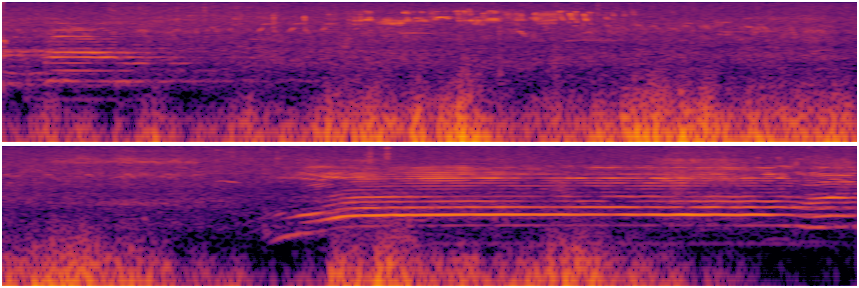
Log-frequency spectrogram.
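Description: Wind buffeting the microphone with a fluctuating low rumble. Near the end a long melodic note glides up and then holds steady.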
